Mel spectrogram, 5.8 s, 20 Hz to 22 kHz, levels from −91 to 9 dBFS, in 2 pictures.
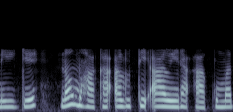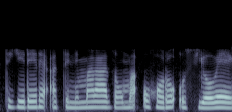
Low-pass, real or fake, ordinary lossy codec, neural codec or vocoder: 3.6 kHz; fake; none; codec, 24 kHz, 3.1 kbps, DualCodec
